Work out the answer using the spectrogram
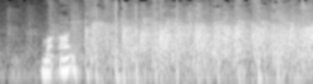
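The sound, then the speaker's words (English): Audience applause for event helpers: a brief spoken voice, then a full round of steady, dense clapping that carries through to the end. “They could stand so we can give you a round of applause.”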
